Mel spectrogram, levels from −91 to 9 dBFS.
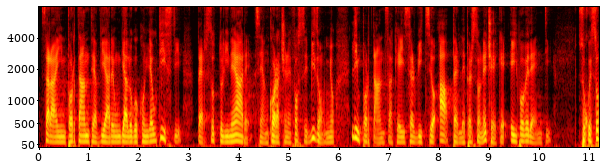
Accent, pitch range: native, 110-140 Hz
